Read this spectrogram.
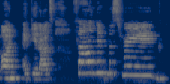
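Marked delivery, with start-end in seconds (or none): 1.3-2.8 high, sing-song fake cheer; sing-song innocence. Girl hides her theft from the teacher with sing-song cheer. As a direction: chirp it like nothing happened.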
